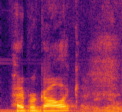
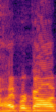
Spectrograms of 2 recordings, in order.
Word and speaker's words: hypergolic: how do you say that first word hypergolic hypergolic so hyper yeah hypergolic propellant that that's essentially a propellant where two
